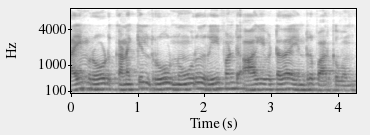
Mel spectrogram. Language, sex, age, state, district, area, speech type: Tamil, male, 18-30, Tamil Nadu, Erode, rural, read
